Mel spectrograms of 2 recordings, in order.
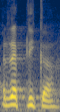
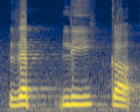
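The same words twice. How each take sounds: First: Said in the usual way. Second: replica slowly as रेप, लि, का; syllable by syllable. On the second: Shown as a demonstration. Teacher breaking the word down, replica in slow separate syllables. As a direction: put a pause after each part of replica. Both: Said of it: "पहले हम रेप बोलेंगे फिर लिका".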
